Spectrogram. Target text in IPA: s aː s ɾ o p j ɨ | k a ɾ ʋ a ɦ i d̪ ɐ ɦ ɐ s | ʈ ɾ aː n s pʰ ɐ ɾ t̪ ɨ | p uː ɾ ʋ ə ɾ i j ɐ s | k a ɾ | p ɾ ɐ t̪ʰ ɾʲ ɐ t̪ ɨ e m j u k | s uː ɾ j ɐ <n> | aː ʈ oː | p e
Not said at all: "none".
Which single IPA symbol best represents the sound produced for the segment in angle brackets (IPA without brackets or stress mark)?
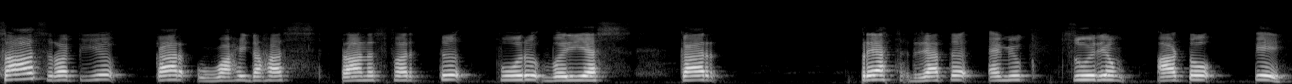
m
